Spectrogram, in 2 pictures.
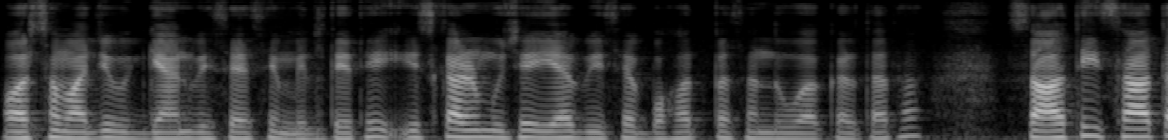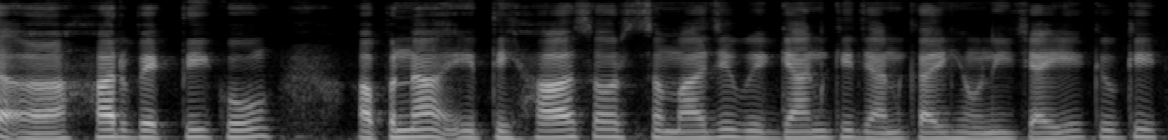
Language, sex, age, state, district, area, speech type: Hindi, male, 45-60, Madhya Pradesh, Bhopal, urban, spontaneous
